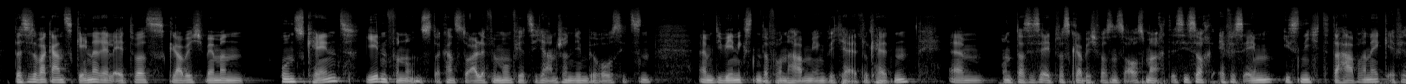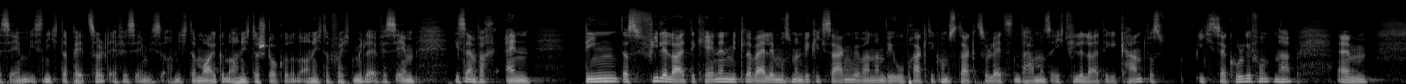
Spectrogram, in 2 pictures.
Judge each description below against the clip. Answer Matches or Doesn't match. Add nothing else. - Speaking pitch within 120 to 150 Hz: Doesn't match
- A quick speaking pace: Matches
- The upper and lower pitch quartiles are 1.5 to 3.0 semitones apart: Matches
